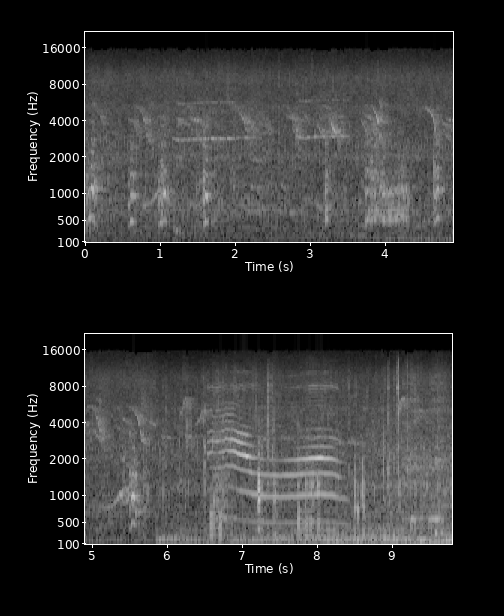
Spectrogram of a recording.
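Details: White cat giving a drawn-out, harmonic-rich meow that bends down then levels, heard after several seconds of soft scattered chirps and clicks over a low steady hum.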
